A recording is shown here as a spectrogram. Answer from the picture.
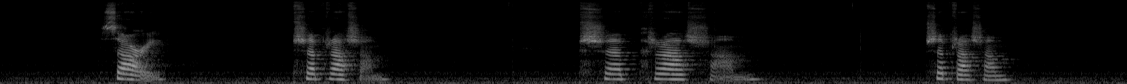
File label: Pol sorry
